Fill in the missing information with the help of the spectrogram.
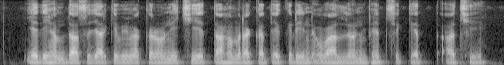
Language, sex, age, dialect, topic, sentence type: Maithili, male, 18-24, Southern/Standard, banking, question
